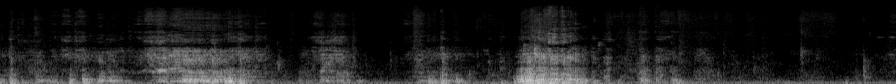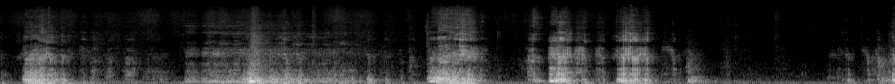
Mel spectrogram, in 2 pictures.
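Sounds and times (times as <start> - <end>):
horse whickering in stables: 0.0 - 7.1, 9.1 - 15.8.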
